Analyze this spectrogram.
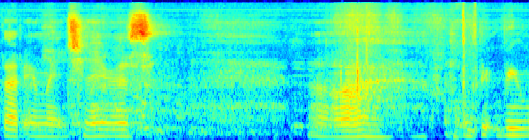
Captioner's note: audience chuckles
